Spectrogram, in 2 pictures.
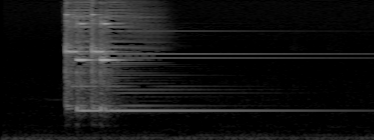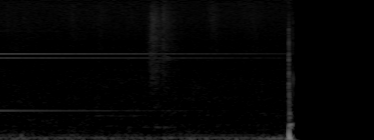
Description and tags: ringing the doorbell
bell, doorbell, home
